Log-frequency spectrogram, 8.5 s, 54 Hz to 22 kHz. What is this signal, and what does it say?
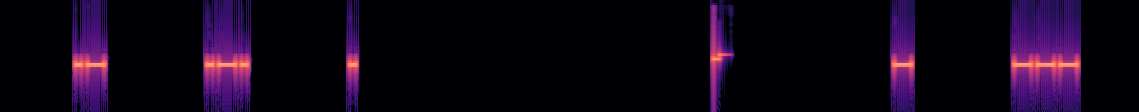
Morse code, heard as a keyed tone, about 27 wpm, spaced as for 10 wpm, 700 Hz. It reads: ARE TO
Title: 6x Character Spacing - Top 100 Words - 28wpm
